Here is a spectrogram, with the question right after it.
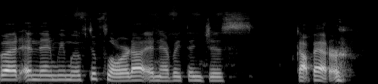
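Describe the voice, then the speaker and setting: This woman speaks with a Spanish accent. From Peru, Pacific coast. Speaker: real estate agent. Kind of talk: casual chat. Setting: podcast interview.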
